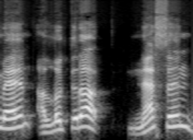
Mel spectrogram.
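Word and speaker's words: NESN: Nesson, that's the New England Sports Network. I think that's how you correctly say the acronym.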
